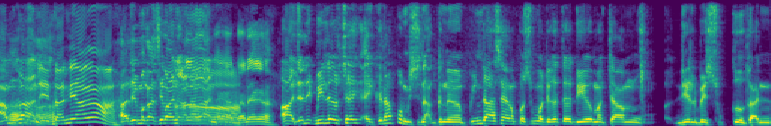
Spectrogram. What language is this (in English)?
Malay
